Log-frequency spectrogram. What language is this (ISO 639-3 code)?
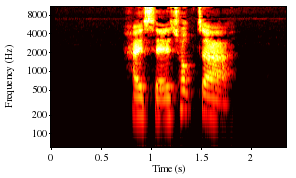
yue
